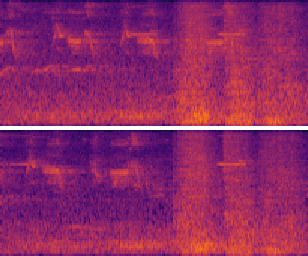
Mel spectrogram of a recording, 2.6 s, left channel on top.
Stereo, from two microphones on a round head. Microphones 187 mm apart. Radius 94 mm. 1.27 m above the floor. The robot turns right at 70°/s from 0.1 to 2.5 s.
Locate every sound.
1.4 s tearing paper: 50° right, 1.2 m; by 2.5 s 20° left, 1.2 m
